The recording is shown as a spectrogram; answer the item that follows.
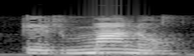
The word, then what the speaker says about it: hermano: because is silent so every time you read a word with h you just ignore the h baby what do you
